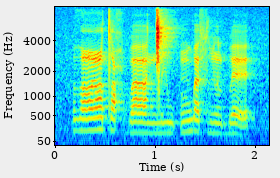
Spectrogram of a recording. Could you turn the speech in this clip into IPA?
ðˤiːtˤɛħbaː ŋ͡ǀiw ʔũwasʎũl bɛ

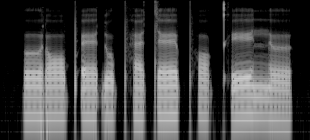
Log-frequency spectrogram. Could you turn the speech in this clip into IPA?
ɤ ɾɔpʼɛ ɗopʰætɛpʰɔ kʼe nə

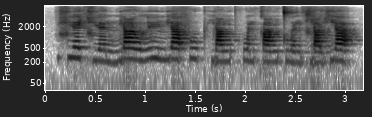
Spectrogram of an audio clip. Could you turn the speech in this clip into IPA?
ɕɥɛ˥˩t͡ɕɥɛ˨˩nn̪jɑ˥˧ʊ̯ ly˥˧n̪jä˥˧ fu˥˩pʰjɑ˧˥ŋpʰwə˧nkɑ˧˥ŋ t̪wə˨˩nt͡ɕjɑ˦ʊ̯ɕjä˥˩

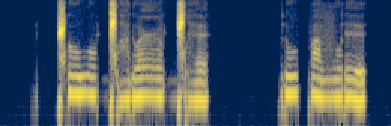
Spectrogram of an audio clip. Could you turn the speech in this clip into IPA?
ǁʊwoɡ͡ǁa ɾʊʕoɡ͡ǁɛ | ɾupavo ɾɪ

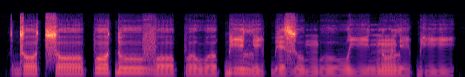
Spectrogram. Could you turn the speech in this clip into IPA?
do˨t͡soː˨ po˦ɗuː˦voː˨ pʊ˨wʊ˨ ɓi˦ li˨ɓɪ˨ zu˨muː˨wiː˨ nũ˦li˨ɓiː˦

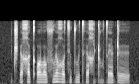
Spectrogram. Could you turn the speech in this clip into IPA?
t͡ʃʼɘχə kʼɔlɔsʷe ʁʷet͡sʏtʷe t̪ʰɘχə̤ʈɔ̤ t̪ɛːʈɘː

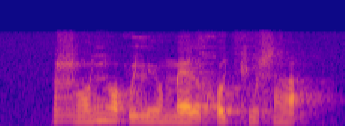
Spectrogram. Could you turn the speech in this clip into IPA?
ɮɔ̤ɲɔ̤ʔu lʲɔ̤ mɛlχucṳɬa̤

